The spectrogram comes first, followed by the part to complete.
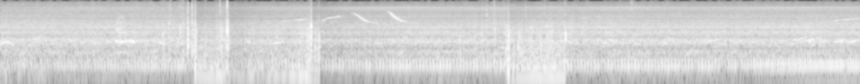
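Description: Water running down a concrete dam spillway as a steady rush. A rufous-collared sparrow (tico-tico) sings its short whistled song, a rising note and two falling slurs, about three seconds in and again near the end. Low rumbling gusts of wind on the microphone come at about two and five seconds.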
